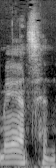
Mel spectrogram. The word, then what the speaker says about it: Manson: just died Manson Manson Manson sorry I should know that rhymes with Hansen did you get Opie's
